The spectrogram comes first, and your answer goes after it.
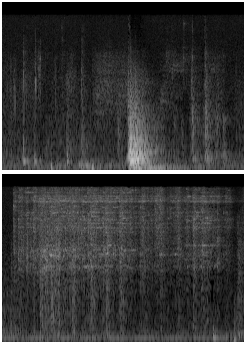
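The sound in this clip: A door being closed in an apartment gives a single solid thunk, followed by a few faint clinks, and later a steady hiss sets in underneath.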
